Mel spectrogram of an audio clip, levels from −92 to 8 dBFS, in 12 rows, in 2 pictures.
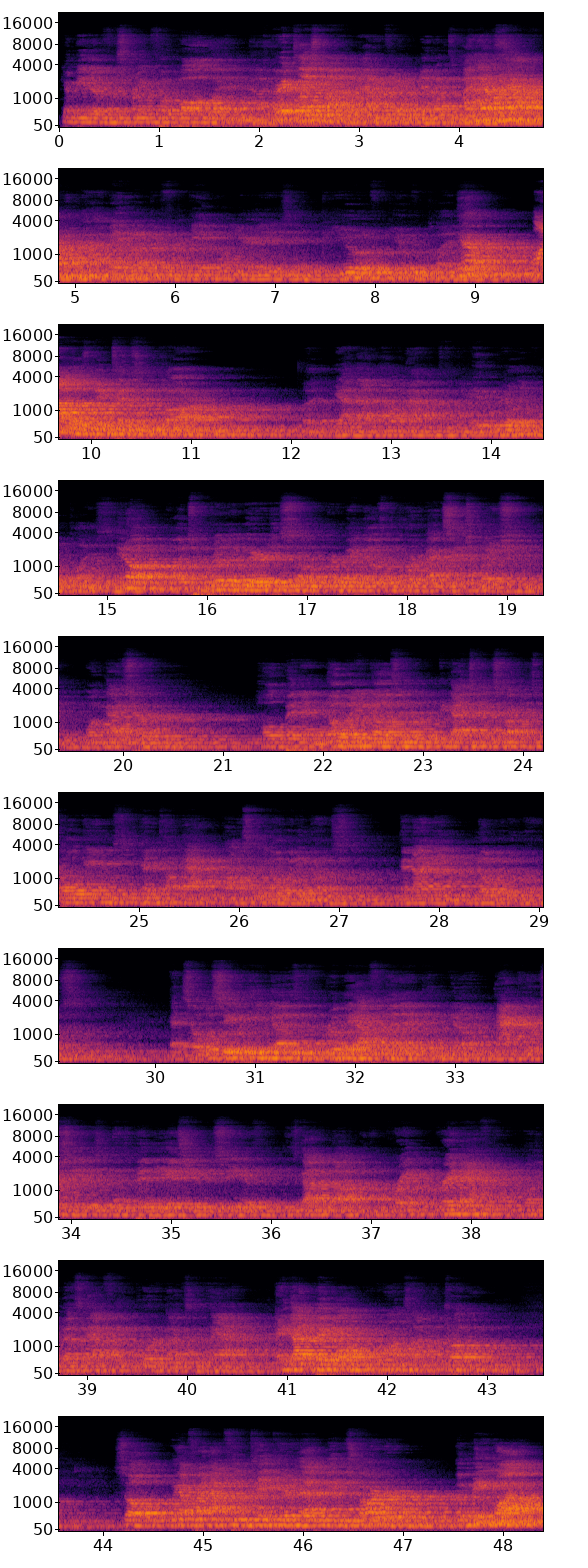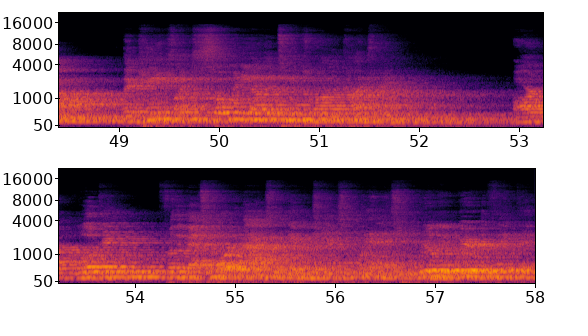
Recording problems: room echo; strong; dies away in 3 s
off-mic speech; far

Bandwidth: 15 kHz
